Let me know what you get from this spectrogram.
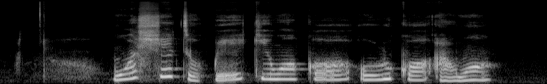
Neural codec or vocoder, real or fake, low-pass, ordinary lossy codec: autoencoder, 48 kHz, 128 numbers a frame, DAC-VAE, trained on Japanese speech; fake; none; none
